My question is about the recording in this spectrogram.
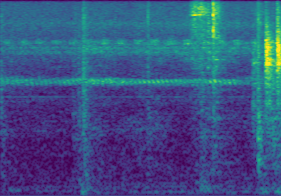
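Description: Crickets chirring steadily in a single high pitch, with a few short soft knocks or clicks about half a second in and again near the end.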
